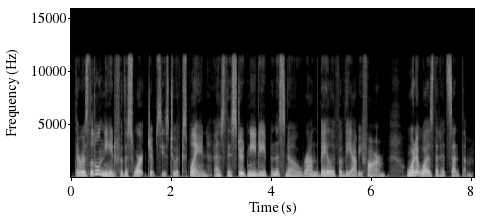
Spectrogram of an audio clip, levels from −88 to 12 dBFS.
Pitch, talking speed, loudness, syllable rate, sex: 210 Hz, 240 wpm, -19 LUFS, 5.2 syllables/s, female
